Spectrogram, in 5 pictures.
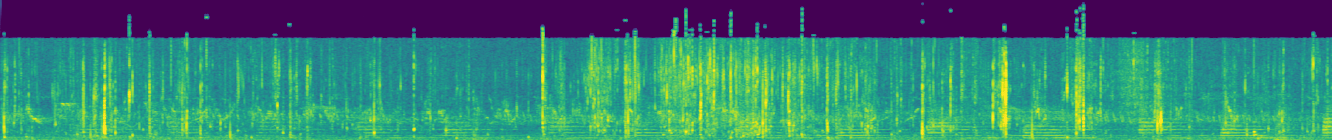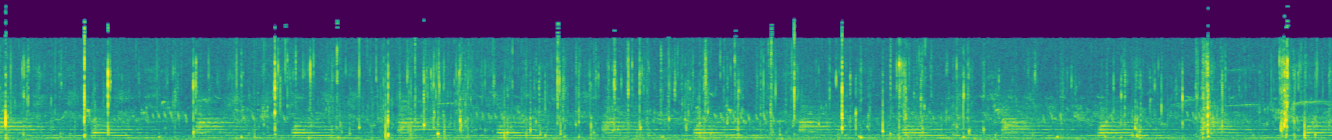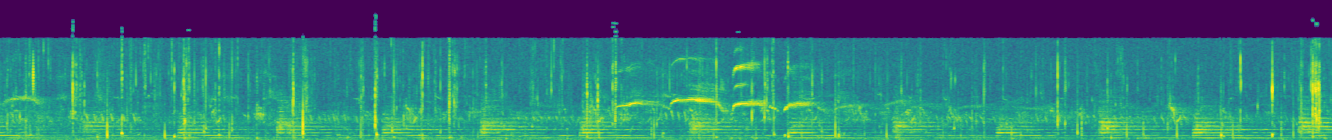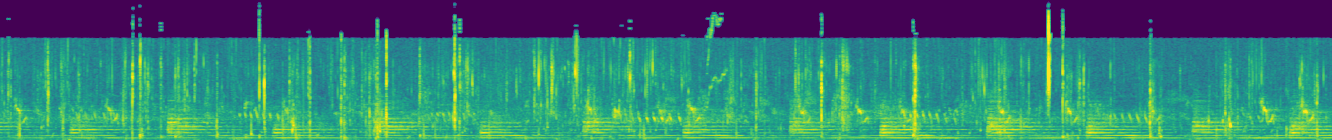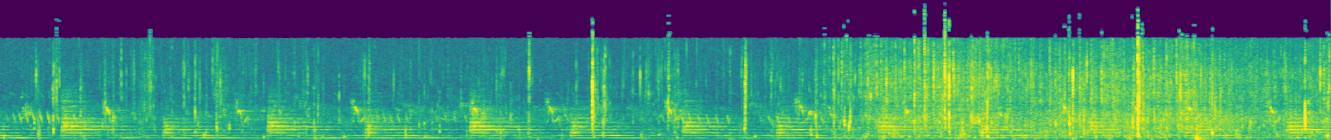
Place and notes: Lake of Piediluco, Umbria, Lapping and Bells
lapping, bells and fishing boat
